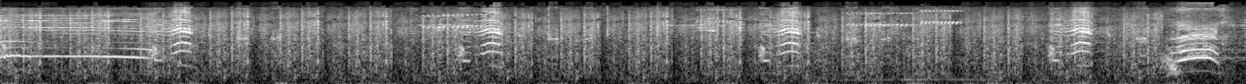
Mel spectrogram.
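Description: Cuccos, the chickens of the video game Ocarina of Time, give several honking, clucking calls spread across a steady game background, fairly close and clear, with no talking.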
